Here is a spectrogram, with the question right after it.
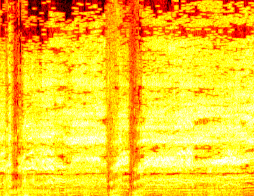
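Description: Pigs squealing and grunting together in a dense, noisy chorus of shrill, harsh cries.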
